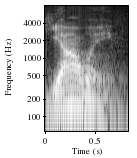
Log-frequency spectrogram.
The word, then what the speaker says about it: Yahweh: Now, the Hebrew tetragrammaton, YHWH, or Yod Heh Wah Heh, is pronounced Yahweh.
